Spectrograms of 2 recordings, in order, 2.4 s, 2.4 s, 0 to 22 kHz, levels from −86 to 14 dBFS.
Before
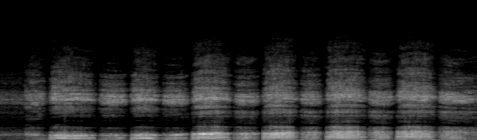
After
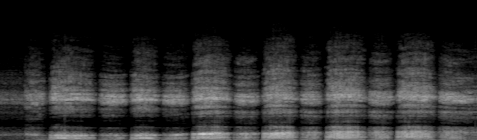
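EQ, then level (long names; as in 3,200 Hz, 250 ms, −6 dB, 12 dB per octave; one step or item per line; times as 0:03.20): high-shelf EQ 3,300 Hz +8.5 dB
0.0 dB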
